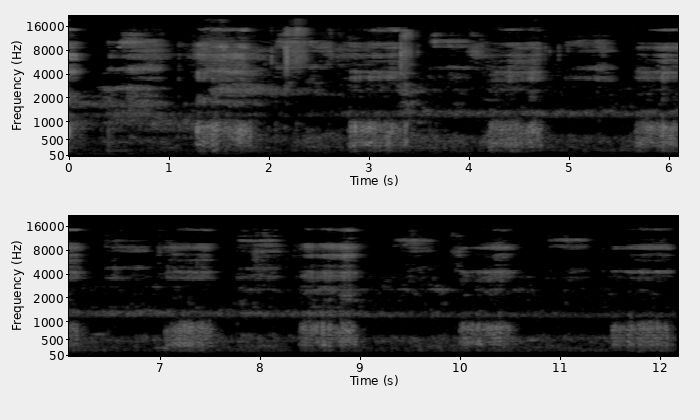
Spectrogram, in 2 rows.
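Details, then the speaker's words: Sleeping baby boy weighing 13 pounds, napping: rhythmic, rough rattling snores, about 40 a minute, over a steady background hum; snoring. "He officially weighs 13 pounds now. And snoring. That mama baby boy."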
